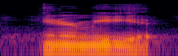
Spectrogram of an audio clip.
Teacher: We don't say intermediate, we say intermediate. And the AT at the end is pronounced et. There's no ate sound, it's short et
